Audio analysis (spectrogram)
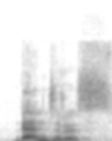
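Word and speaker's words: dangerous: रही हूं मैं आजकल, डेंजरस ना बोल के डेंजरस बोलिए, डेन, डेन इज the pronunciation everyone, right. तो कैसे बोलेंगे, डेंजरस, डेंजरस, डेंजरस। अस को बहुत जेंटल करने पे, अस एकदम साफ करो, ज पे ध्यान दो।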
